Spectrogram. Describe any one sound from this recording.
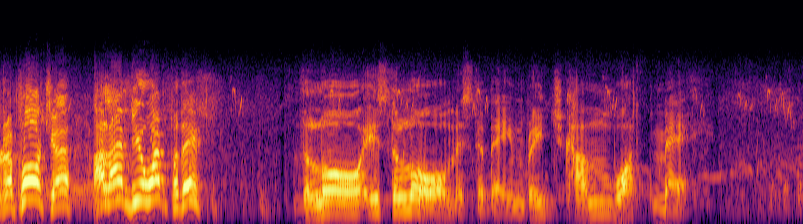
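A man talks loudly and animatedly, close by.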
